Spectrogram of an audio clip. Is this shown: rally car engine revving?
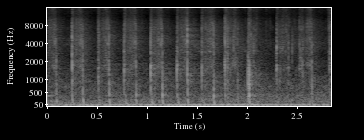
no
